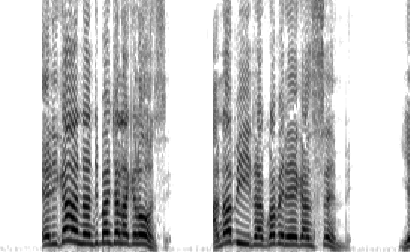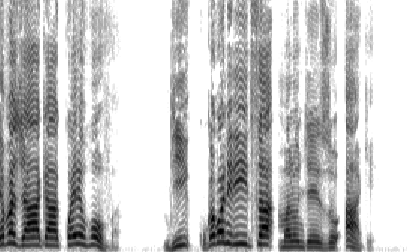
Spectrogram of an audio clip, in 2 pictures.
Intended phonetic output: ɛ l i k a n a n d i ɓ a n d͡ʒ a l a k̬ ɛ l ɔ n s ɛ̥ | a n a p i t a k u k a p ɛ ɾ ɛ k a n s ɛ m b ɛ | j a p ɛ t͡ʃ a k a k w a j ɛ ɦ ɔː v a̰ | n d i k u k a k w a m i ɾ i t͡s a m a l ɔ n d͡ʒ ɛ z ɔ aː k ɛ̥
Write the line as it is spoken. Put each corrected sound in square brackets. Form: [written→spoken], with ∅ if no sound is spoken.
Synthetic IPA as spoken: ɛ l i k a n a n d i ɓ a n d͡ʒ a l a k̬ ɛ l ɔ n s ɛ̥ | a n a p i t a k u k a p ɛ ɾ ɛ k a n s ɛ m b ɛ | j a p [ɛ→a] t͡ʃ a k a k w a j ɛ ɦ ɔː v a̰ | n d i k u k a k w a [m→n] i ɾ i t͡s a m a l ɔ n d͡ʒ ɛ z ɔ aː k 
